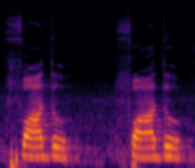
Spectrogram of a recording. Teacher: ठीक है, जैसे कि word with stress on द first syllable, first syllable पर जिसके स्ट्रेस आता है, जैसे कि फादर, फादर, फा को लाउडर बोल रहे हैं, लॉन्गर भी बोल रहे हैं, तो इसके फर्स्ट जो सिलेबल पर स्ट्रेस लगेगा।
